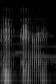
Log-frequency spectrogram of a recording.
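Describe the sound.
A voice imitates snoring: two short raspy, gurgling snorts, then a rattling pulsed drone that fades out, all within about a second, fairly loud and with no other talk.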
